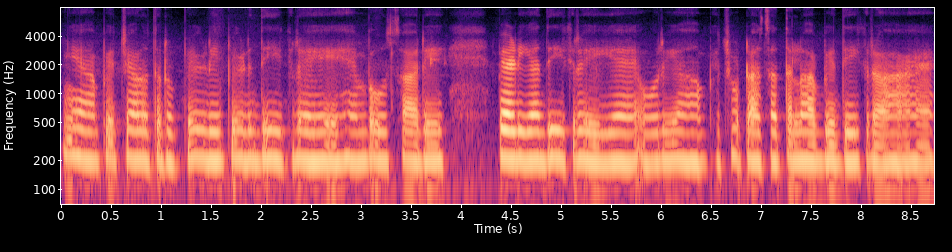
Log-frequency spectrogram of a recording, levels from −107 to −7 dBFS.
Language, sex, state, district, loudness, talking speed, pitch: Hindi, female, Haryana, Charkhi Dadri, -20 LUFS, 180 wpm, 195 Hz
